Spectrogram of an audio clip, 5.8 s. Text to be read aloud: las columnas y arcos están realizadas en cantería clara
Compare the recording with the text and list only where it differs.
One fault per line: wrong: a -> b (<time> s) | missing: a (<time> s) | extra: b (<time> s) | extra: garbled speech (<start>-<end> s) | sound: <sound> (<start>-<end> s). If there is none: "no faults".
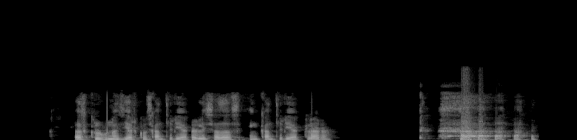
wrong: están -> cantería (1.5 s)
sound: laugh (4.2-5.4 s)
